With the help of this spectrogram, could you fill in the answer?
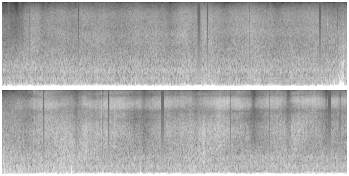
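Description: Palms rub the padded lower front of a black quilted nylon puffer jacket being worn, then move to the forearm sleeve. The result is a steady, loud swishing and scratching rustle with a deep low rumble and brighter hiss in the later part, broken by a few sharp clicks.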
